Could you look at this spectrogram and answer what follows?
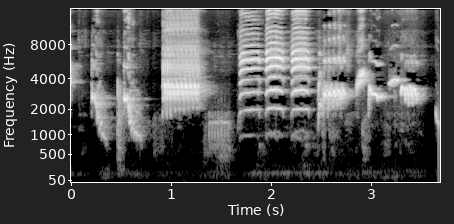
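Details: Asian pied starling song used as a lure to train young starlings: a busy medley of downslurred whistles, a harsh buzzy burst, low nasal notes, a stacked harmonic squawk series, then sliding whistled phrases.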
